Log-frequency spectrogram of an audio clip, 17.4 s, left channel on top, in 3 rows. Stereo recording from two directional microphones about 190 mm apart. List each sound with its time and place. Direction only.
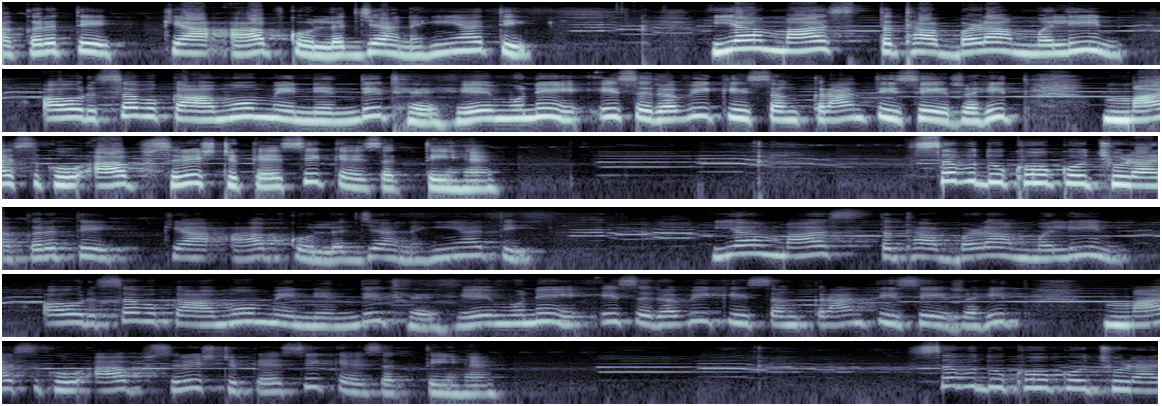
0.0 s a woman's voice: 50° left (ahead or behind)
16.2 s a woman's voice: 50° left (ahead or behind)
